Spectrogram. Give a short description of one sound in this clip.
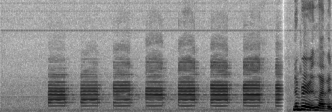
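A phone rings in short, evenly repeated tones.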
